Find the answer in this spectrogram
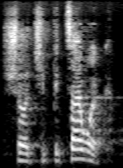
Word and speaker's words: Xochipitsawak: Entonces se forma la palabra completa, xochipitzauac, así se pronuncia. Si nos están escuchando podemos decir xochipitzauac.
